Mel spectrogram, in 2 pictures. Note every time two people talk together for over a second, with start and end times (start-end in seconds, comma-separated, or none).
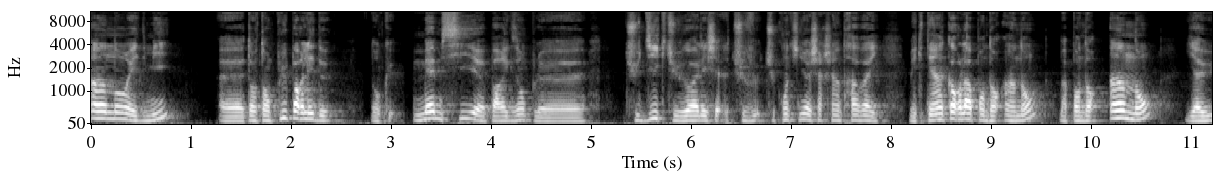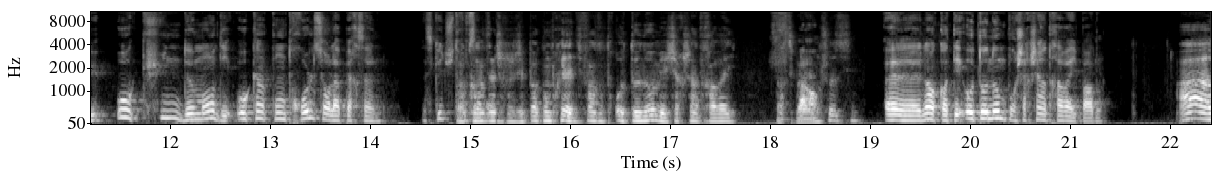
none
